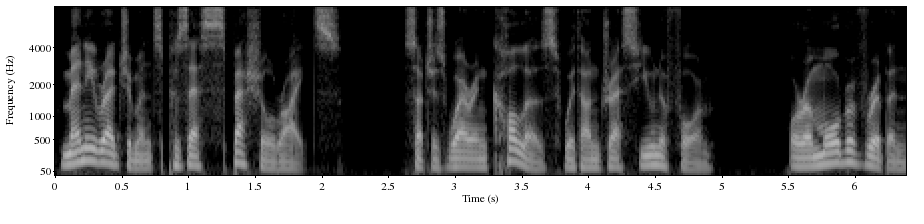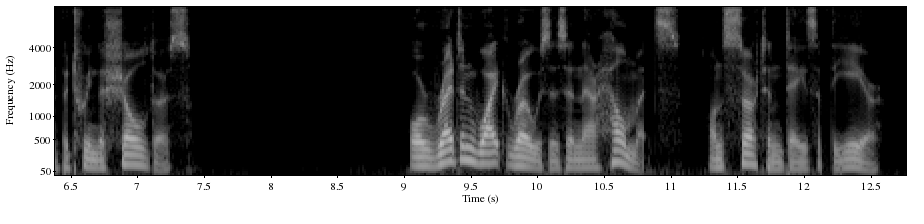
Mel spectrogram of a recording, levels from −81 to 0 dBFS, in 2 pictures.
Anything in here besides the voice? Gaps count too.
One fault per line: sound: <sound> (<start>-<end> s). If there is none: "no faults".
no faults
